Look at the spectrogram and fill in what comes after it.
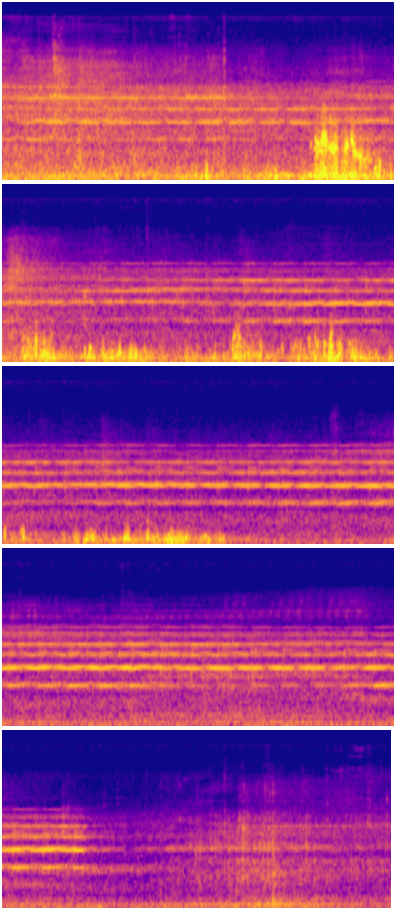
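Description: Freight train's last cars rolling away over the rails, wheels clattering and rumbling, loudest a few seconds in and fading after about twelve seconds. A railroad crossing warning bell rings steadily throughout and stops suddenly about twenty seconds in.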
